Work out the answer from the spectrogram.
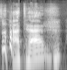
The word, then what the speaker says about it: Qatar: There is Qatar, and there are Qataris. And it might be just the pronunciation, sorry. It's not to be, in fact, funny, but to call people belonging to gutter, that's quite poor pronunciation.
